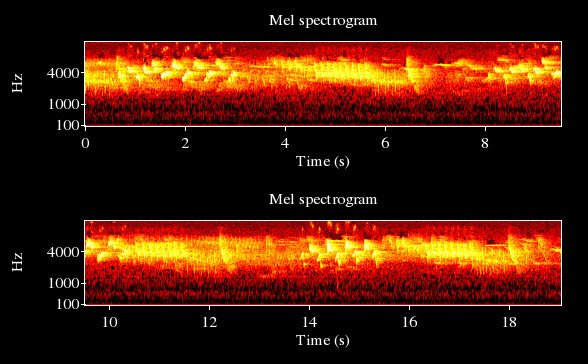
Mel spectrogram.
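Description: Faint birdsong: a buzzy trill alternates with a run of short, sharp chirps, and the pattern repeats about every six seconds.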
